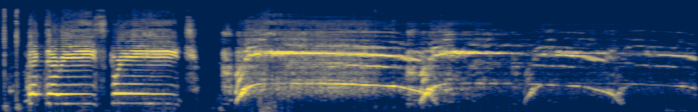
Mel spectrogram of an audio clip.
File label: victoryy screeechh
